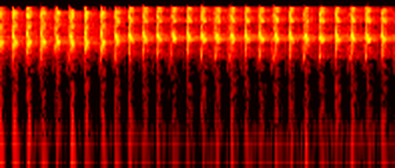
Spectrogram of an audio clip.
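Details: Lovebird in full gacor song, played as a lure for other birds: quick, shrill, rhythmic chirping notes repeated about three times a second in a steady buzzy chatter with no pauses.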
